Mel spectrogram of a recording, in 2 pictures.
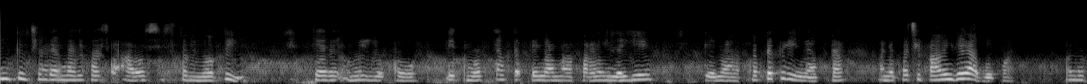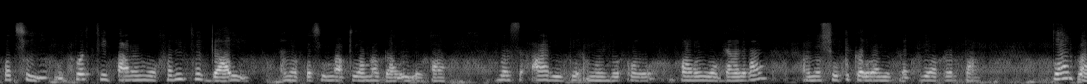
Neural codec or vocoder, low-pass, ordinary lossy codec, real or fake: codec, 16 kHz, 1 kbps, FreqCodec, smaller model; 7.2 kHz; none; fake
